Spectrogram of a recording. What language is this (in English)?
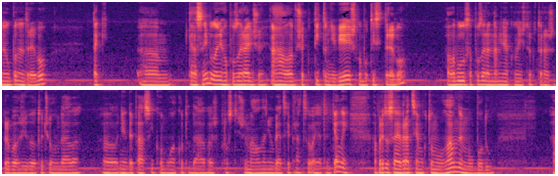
Slovak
